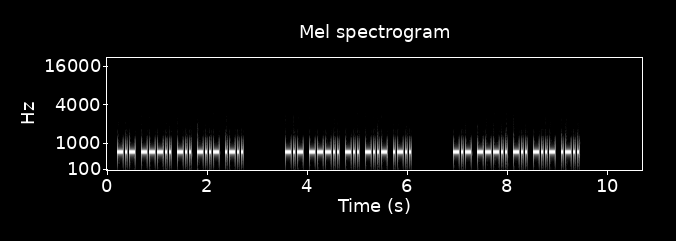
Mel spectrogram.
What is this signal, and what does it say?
Morse code, heard as a keyed tone, about 32 wpm, 700 Hz. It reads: K8DXL K8DXL K8DXL
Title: USA Call Signs - 5 Characters - Repeated 3x - 30wpm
